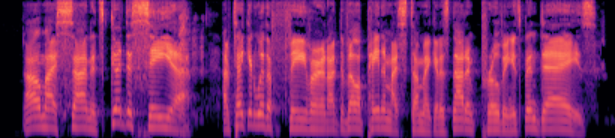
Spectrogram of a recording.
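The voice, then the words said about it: New York accent. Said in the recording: “has to be his mom's accent. ... It's New York, right?”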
